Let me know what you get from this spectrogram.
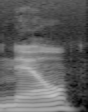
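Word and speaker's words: Nhill: And I hope I'm pronouncing that correctly, Nil. It's N-H-I-L-L. I believe it would be Nil.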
